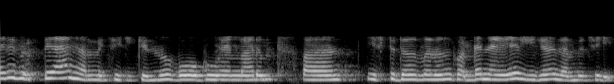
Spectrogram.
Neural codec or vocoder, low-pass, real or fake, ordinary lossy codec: codec, 24 kHz, 0.9 kbps, WavTokenizer, medium music audio release; 3.6 kHz; fake; none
